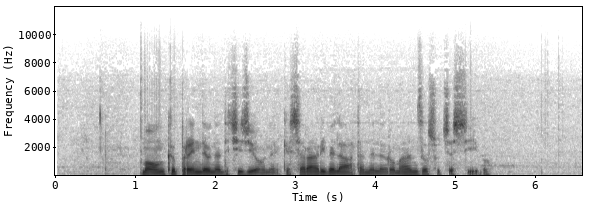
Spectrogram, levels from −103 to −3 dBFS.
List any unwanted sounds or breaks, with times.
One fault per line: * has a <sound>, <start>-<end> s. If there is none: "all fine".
all fine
